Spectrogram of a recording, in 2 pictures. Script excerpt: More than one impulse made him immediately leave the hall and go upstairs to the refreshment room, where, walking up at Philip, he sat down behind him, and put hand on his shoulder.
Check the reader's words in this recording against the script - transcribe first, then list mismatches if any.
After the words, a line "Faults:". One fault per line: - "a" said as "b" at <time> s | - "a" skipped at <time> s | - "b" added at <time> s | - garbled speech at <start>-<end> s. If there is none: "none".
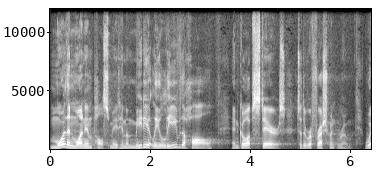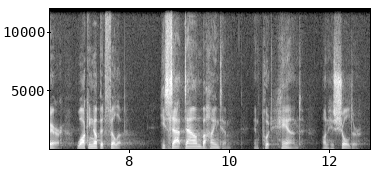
More than one impulse made him immediately leave the hall and go upstairs to the refreshment room, where, walking up at Philip, he sat down behind him, and put hand on his shoulder.
Faults:
none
